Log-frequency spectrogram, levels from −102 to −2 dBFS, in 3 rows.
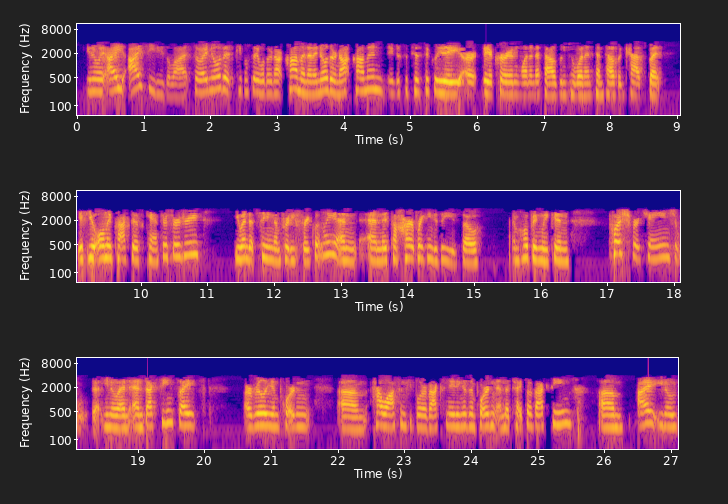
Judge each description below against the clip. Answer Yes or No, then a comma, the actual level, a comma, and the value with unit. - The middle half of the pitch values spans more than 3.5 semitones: No, average, 2.9 semitones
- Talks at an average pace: No, fast, 210 wpm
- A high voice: Yes, high, 215 Hz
